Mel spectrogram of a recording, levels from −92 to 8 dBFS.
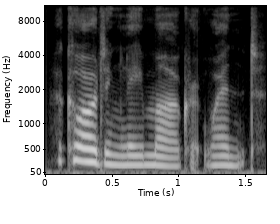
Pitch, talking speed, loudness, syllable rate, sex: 200 Hz, 110 wpm, -18 LUFS, 5.5 syllables/s, female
